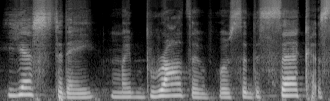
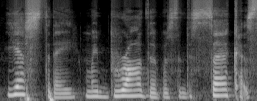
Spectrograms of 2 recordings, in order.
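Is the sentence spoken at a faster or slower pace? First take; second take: slower; faster. First: The sentence is spoken at a slow pace. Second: The sentence is spoken at a normal, faster pace.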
